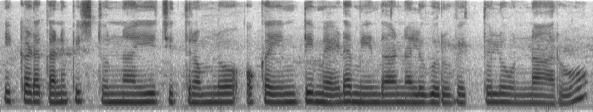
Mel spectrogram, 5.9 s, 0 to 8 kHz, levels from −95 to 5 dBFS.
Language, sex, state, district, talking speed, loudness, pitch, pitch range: Telugu, female, Telangana, Mahabubabad, 100 wpm, -17 LUFS, 180 Hz, 170-185 Hz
